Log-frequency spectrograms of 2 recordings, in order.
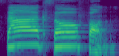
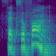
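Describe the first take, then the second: First: "Saxophone" drawn out slowly, every syllable clear; slow model word; slow and careful. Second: Said in the usual way. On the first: Shown as a demonstration. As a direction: stretch it for the learner. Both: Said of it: "focusing on my pronunciation".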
